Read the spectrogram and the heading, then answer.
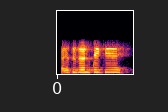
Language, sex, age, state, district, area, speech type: Kannada, female, 30-45, Karnataka, Dakshina Kannada, rural, conversation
